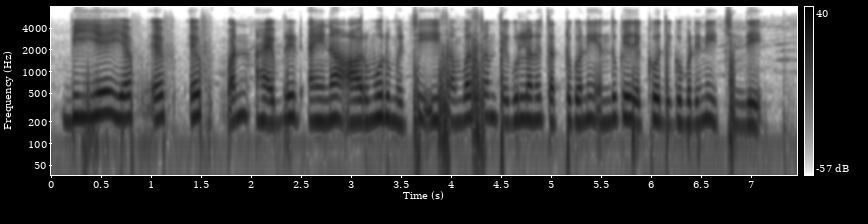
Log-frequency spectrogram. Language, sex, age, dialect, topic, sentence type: Telugu, female, 60-100, Central/Coastal, agriculture, question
